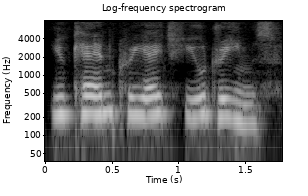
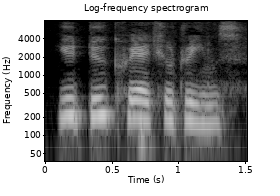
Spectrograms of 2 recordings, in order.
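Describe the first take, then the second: First: Slow, leaning hard on "can"; slow and deliberate, "can" weighted; stress on can. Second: Slow, with "do" weighted; gentle but firm emphasis on "do"; stress on do. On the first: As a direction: press the word "can" as a promise. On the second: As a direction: insist on "do" as a certainty. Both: Shown as a demonstration.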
